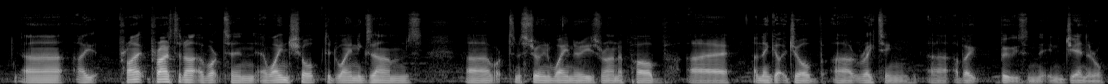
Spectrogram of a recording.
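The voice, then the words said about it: Scottish Glasgow accent. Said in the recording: “From Glasgow in Scotland. You can probably tell from the accent.”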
